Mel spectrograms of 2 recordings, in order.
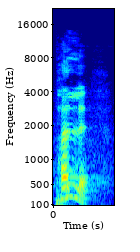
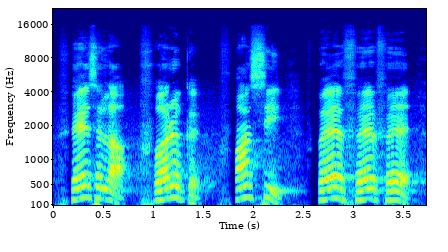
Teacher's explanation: फल जो होता है ना वो ओष्ठ्य होता है, लेकिन हम जब बोलेंगे ना फैसला, फर्क, फांसी, फै फै फै, तो ये फै जो होता है वो दंतोष्ठ्य होता है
